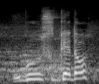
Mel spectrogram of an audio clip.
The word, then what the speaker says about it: Gadoo Gush: Se escribe Gadogush, pero se pronuncia Gusguedo, que quiere decir Iglesia Vieja en zapoteco.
